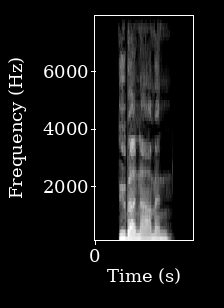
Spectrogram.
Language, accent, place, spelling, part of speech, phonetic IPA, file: German, Germany, Berlin, Übernahmen, noun, [ˈyːbɐˌnaːmən], De-Übernahmen.ogg
- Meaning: genitive singular of Übernahme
